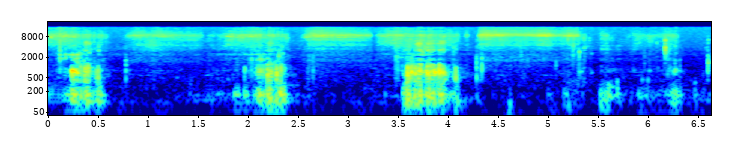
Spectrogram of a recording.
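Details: Tired French bulldog snoring and snorting, with three loud rough breathy snorts about two seconds apart, separated by quieter wheezy breathing.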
